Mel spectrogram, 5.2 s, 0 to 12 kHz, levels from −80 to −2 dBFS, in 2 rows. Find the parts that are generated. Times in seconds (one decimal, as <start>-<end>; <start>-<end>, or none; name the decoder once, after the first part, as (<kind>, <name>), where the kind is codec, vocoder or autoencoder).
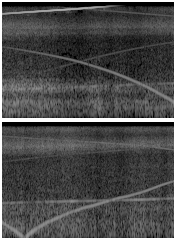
none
